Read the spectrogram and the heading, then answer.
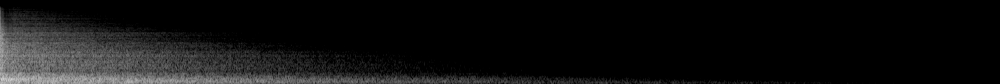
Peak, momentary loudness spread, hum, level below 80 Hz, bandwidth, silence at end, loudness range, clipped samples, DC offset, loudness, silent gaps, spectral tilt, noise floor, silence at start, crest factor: -2 dBFS; 25 LU; none; -38 dBFS; 15 kHz; 6 s; 25 LU; under 0.1%; under 0.1%; -25 LUFS; none; -6.5 dB/octave; -87 dBFS; 0 s; 28 dB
